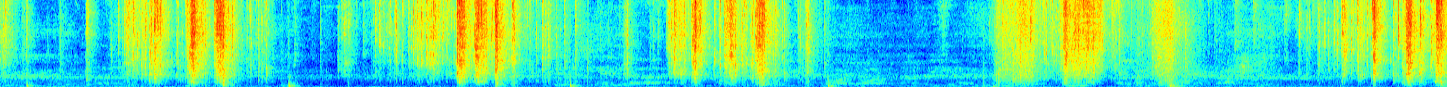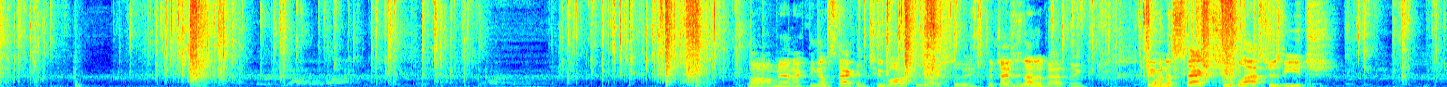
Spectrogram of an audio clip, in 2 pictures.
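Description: Plastic foil wrappers crinkle and rustle up close.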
